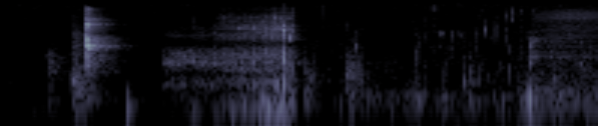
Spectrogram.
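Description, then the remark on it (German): Wet slurping from a cup of tea during a tea tasting: a sharp sip followed by a longer drawn-in slurp, then quieter mouth and swallowing noises, with no one talking. “Gut schlürf. Prost, ne? Gut schlürf.”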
